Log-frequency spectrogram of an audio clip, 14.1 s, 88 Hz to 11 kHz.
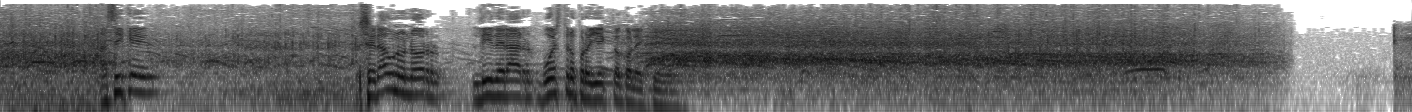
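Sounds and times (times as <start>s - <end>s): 
large crowd shouting and cheering at a political rally in Spain: 0.0s - 3.8s, 5.8s - 12.9s
speech: 1.0s - 1.7s, 3.6s - 6.9s.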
